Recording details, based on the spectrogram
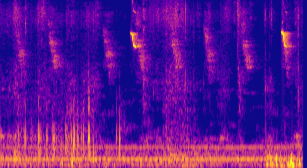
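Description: Finch chicks give thin, high descending squeaks and sharp chips over a steady low hum.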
